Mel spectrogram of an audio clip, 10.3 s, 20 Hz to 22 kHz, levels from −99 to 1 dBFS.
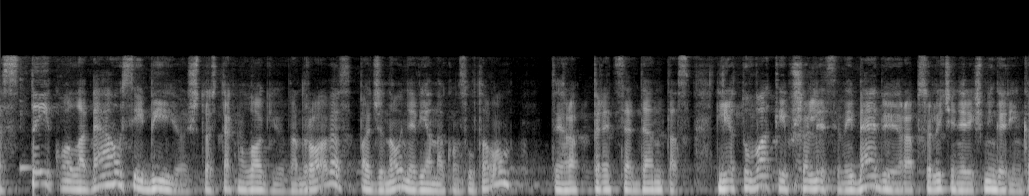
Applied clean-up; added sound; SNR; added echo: neural separator model SepFormer DNS4.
